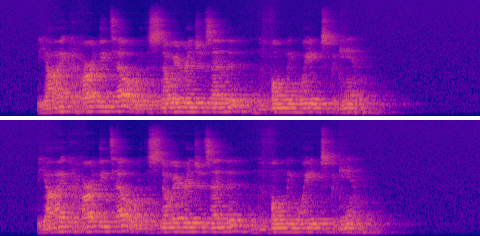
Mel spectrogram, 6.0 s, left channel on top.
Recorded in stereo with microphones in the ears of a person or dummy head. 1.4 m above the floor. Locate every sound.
0.5 s a man speaking: 20° right (ahead or behind), 0.9 m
